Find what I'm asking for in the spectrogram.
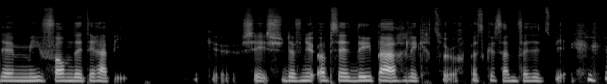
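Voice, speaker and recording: With a Quebec accent, a woman speaks at a moderate pace and fairly low pitch in a very clean recording with a silent background and a dry, close sound with no echo. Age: 30s. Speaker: yoga teacher and forestry engineer. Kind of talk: casual interview conversation.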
